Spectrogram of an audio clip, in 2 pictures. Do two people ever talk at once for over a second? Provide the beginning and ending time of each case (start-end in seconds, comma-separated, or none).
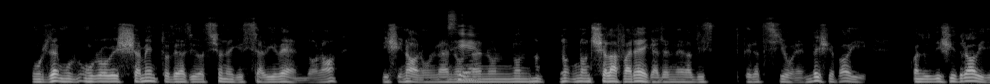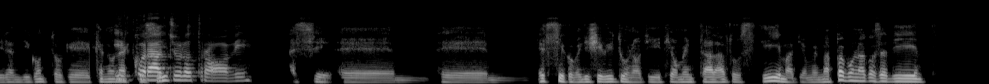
none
